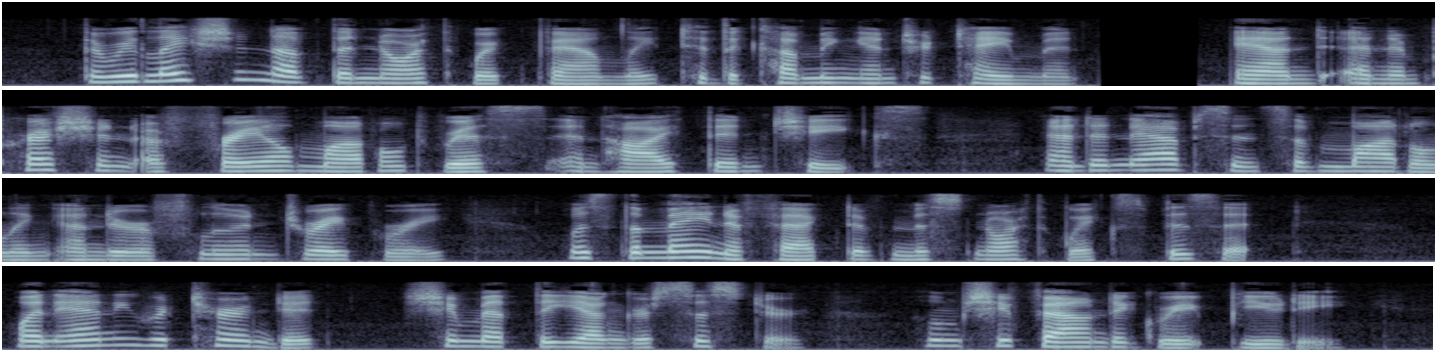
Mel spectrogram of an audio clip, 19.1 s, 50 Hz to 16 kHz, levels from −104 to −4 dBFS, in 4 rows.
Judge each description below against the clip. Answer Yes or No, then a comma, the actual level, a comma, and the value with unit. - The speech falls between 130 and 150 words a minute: No, average, 165 wpm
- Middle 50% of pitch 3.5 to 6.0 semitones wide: Yes, average, 4.0 semitones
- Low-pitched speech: No, high, 190 Hz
